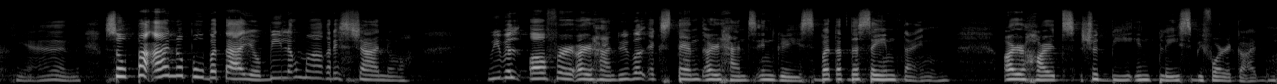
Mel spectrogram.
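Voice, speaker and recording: Very slowly, a woman speaks with lively intonation. Her fairly high voice has a bright, sharp tone. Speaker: preacher. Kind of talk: sermon.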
